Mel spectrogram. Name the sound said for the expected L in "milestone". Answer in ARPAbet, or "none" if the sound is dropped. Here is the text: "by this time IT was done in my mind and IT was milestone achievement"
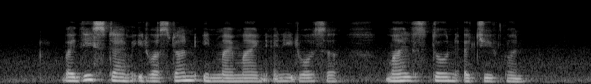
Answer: L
